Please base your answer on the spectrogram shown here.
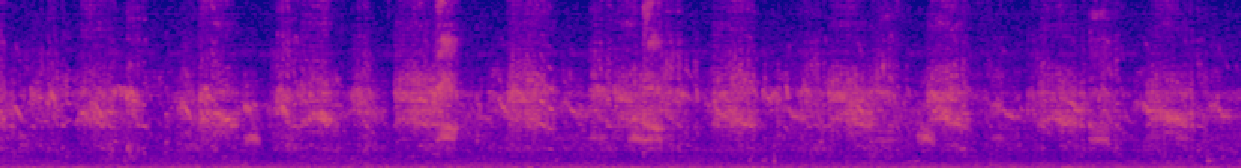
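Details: Whiskered terns at a nest in Doñana National Park, Seville, Spain, in August, as an adult passes frog prey to a chick, give harsh, rasping calls in rapid, overlapping bursts over a hiss of other birds calling.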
